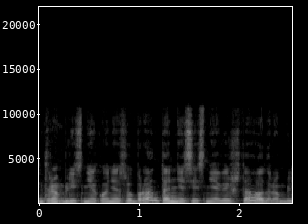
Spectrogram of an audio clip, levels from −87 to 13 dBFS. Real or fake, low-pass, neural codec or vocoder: real; 10.8 kHz; none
